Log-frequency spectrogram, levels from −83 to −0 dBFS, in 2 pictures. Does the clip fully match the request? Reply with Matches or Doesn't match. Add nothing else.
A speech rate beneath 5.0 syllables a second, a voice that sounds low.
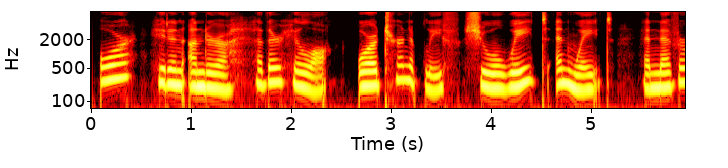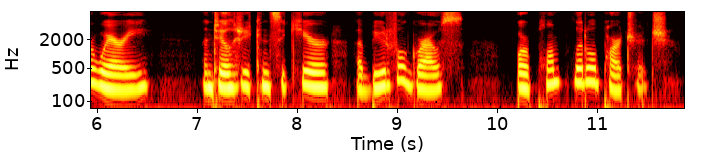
Doesn't match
